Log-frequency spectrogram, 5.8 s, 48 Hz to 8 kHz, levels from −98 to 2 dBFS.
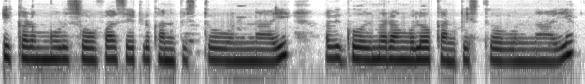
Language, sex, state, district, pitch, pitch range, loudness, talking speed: Telugu, female, Telangana, Mahabubabad, 220 Hz, 205-225 Hz, -15 LUFS, 125 wpm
